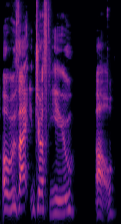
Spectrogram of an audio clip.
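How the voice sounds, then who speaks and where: A woman's voice: mid-range voice, lively intonation, slow pace, a bit bright. A woman hosting a stream, chatting playfully and laughing easily. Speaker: streamer host. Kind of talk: casual stream chat.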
